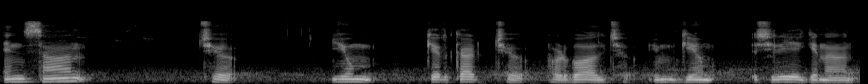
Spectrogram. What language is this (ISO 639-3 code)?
kas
